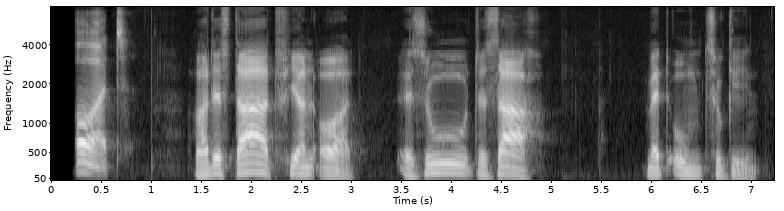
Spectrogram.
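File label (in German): "oard", Wittlicher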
